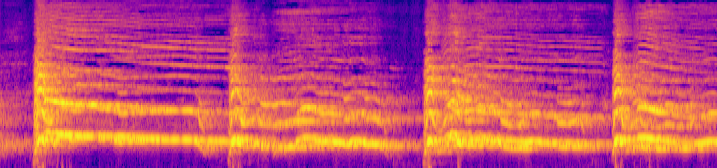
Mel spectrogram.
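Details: Singing dog gives four drawn-out howls, each about two seconds, starting with a sharp rise then sliding gently downward, separated by brief gaps.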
